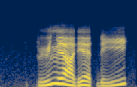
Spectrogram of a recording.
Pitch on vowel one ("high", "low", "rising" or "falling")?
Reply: rising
